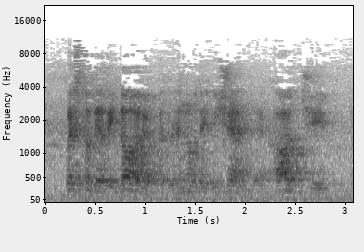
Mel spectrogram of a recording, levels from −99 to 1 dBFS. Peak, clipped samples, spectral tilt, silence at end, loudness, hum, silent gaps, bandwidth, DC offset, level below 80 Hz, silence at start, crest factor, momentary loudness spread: -2 dBFS; under 0.1%; -2.5 dB/octave; 0 s; -21 LUFS; none; none; 11.5 kHz; under 0.1%; -48 dBFS; 0 s; 22 dB; 9 LU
